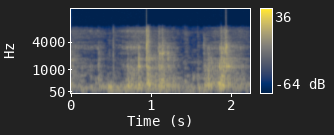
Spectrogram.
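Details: 2001 Honda Civic, CV joint turned slowly by hand with visible play and torn boot; sharp metallic clicks about once a second amid handling noise, worn CV joint.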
